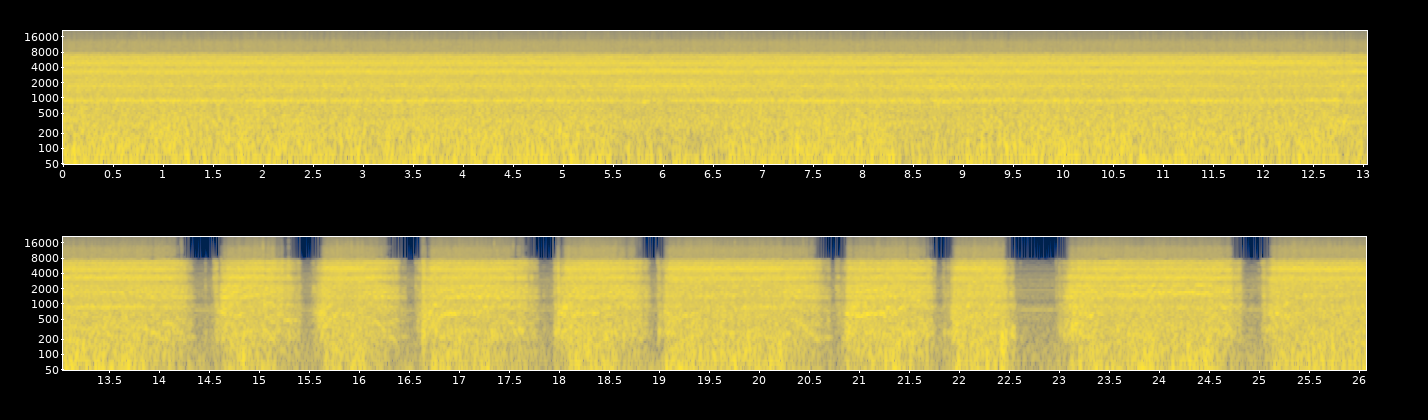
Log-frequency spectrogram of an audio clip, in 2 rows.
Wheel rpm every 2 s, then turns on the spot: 230, 230, 230, 230, 230, 230, 220, 70, 70, 100, 100, 100, 140.
none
